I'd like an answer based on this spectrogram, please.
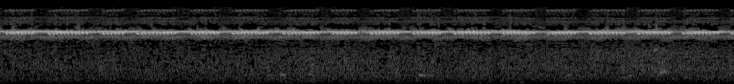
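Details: Nature sound of insects: a shrill, even trill of rapid chirps running throughout, with brief dips in loudness and a faint higher chirping layer behind.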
